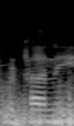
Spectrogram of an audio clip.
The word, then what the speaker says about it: پٹھان: بیٹا یونائٹی نہیں ہوتا، یونٹی ہوتا ہے، اور پٹھانی نہیں ہوتا، پٹھان ہوتا ہے.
